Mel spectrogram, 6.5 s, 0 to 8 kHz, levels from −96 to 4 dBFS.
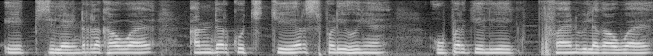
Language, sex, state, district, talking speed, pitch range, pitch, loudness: Hindi, female, Haryana, Jhajjar, 185 wpm, 180-195 Hz, 185 Hz, -12 LUFS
